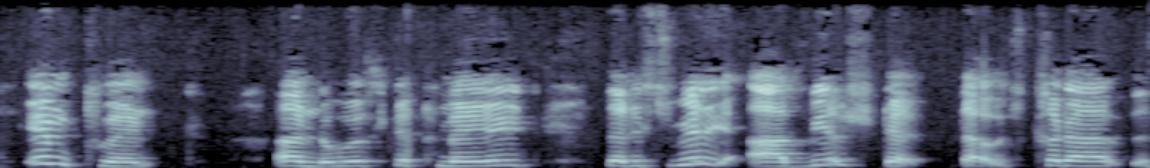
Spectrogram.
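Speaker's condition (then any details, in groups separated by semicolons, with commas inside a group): Cerebral palsy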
